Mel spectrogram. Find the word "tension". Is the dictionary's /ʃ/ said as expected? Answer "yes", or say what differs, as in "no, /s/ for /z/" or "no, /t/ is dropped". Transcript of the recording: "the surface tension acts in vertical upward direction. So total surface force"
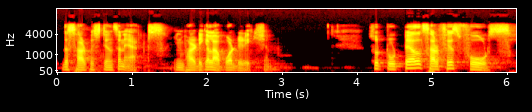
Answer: no, /s/ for /ʃ/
